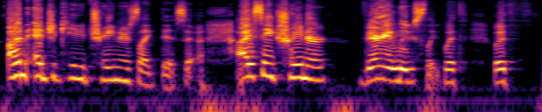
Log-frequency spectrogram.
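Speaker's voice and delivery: ordinary delivery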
